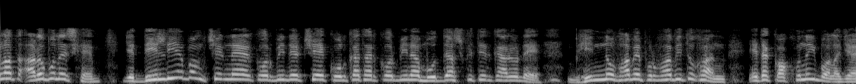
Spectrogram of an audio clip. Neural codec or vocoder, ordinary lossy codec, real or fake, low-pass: codec, 16 kHz in and 24 kHz out, 1 kbps, XY-Tokenizer; none; fake; 5.4 kHz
